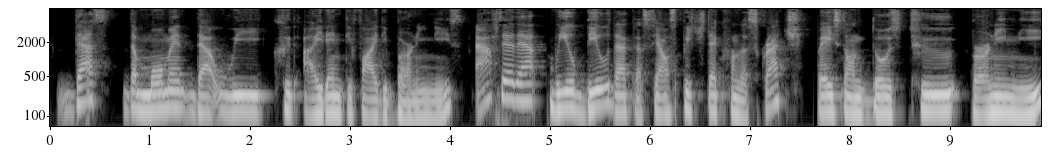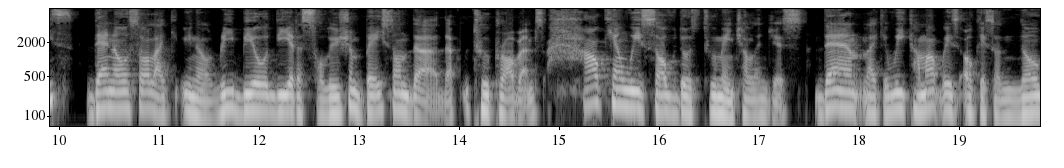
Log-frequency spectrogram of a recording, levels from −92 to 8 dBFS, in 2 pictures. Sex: male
